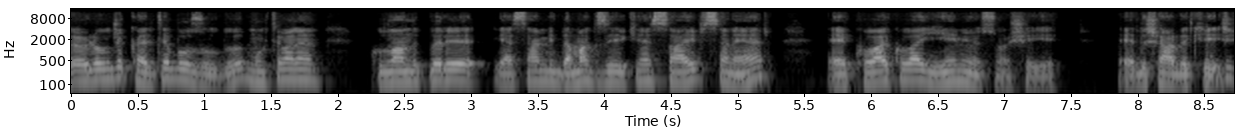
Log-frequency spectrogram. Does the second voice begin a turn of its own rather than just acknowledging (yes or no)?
no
